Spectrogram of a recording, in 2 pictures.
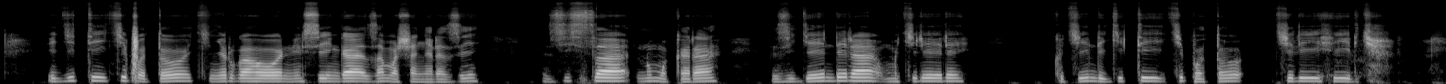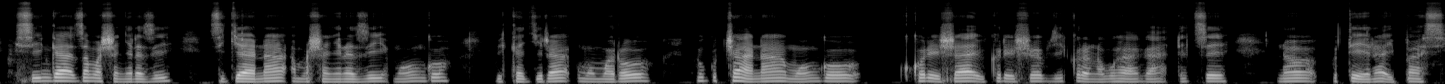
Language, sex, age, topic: Kinyarwanda, female, 36-49, government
